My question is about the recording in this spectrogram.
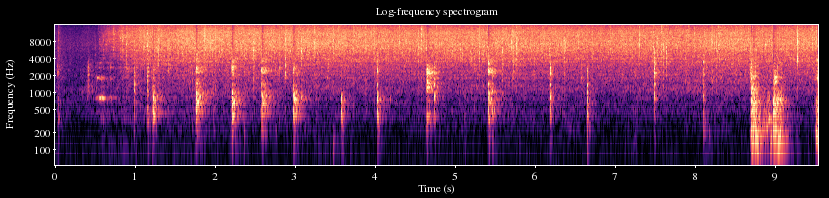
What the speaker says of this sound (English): I'm adding our oil, vegetable oil, and then we'll just stir-fry our veggies.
